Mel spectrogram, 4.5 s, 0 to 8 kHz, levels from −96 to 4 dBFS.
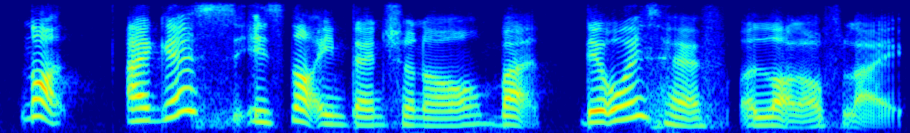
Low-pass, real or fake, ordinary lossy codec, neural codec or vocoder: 7.2 kHz; real; Opus, 16 kbps; none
